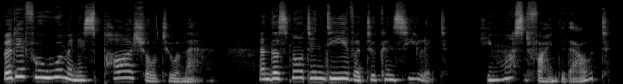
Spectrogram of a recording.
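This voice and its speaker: A woman voicing a pragmatic, unsentimental young gentlewoman giving matter-of-fact advice in a dramatized audiobook. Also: a little high, sing-song, normal speed, creaky, slightly rough, pitched above the performer's own voice, heavily acted. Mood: earnest advising.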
